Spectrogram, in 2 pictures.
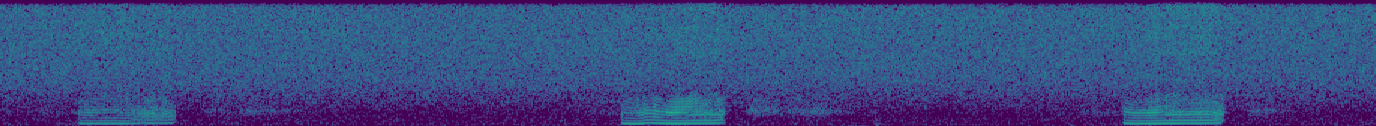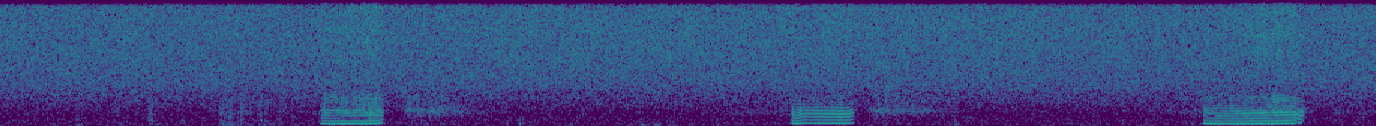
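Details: Chihuahua snoring indoors; six rhythmic nasal snores roughly every three to four seconds, each a short harmonic wheezing buzz, separated by quiet breathing.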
